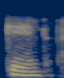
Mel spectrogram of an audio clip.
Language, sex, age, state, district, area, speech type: Kashmiri, male, 18-30, Jammu and Kashmir, Srinagar, urban, conversation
